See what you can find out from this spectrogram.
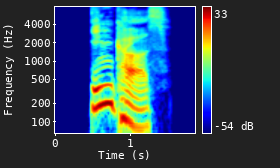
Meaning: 1. genitive singular of Inka 2. plural of Inka
- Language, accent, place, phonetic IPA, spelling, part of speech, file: German, Germany, Berlin, [ˈɪŋkaːs], Inkas, noun, De-Inkas.ogg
